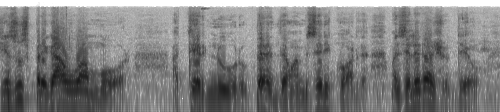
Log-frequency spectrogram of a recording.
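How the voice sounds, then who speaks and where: A man talks with very wide pitch swings. Noticeable background noise sits behind him. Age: 70s. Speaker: friar and retreat preacher. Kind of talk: interview testimony.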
